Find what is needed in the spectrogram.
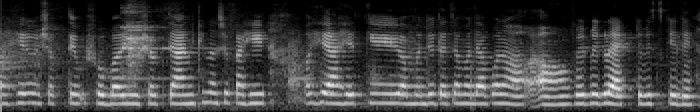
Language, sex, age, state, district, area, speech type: Marathi, female, 18-30, Maharashtra, Amravati, urban, spontaneous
